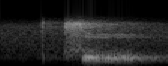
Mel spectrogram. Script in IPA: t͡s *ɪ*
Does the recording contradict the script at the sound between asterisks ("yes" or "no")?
yes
